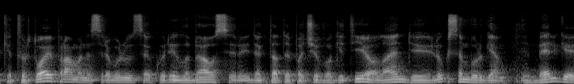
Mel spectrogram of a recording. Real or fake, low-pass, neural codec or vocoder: fake; 10.8 kHz; codec, 24 kHz, 0.9 kbps, DualCodec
